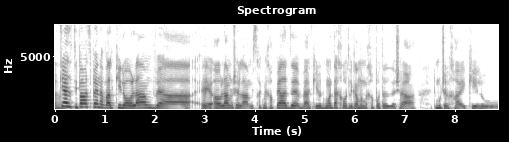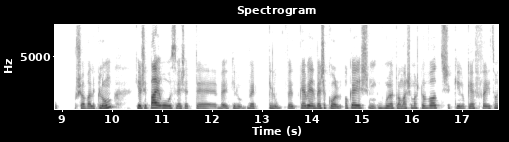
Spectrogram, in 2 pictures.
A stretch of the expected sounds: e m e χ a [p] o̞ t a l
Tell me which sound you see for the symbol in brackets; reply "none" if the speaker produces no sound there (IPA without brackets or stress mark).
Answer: p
